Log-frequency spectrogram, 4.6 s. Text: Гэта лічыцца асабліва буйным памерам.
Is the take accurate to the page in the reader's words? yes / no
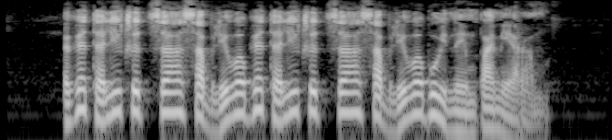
no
